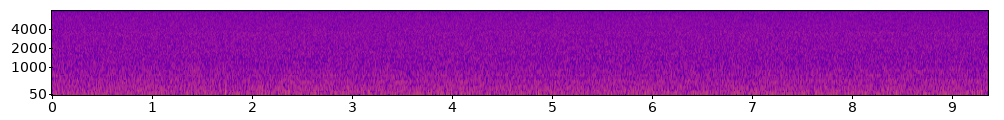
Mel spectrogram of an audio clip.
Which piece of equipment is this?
fan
